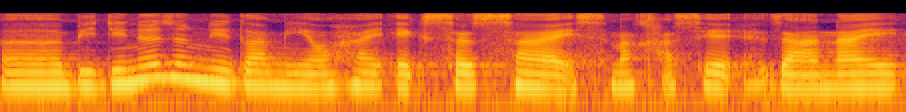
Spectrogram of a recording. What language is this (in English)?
Bodo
